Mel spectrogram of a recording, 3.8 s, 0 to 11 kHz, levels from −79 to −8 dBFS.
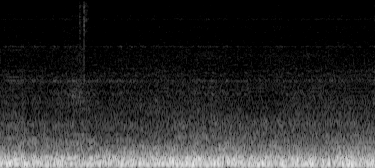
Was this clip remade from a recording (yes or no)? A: yes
